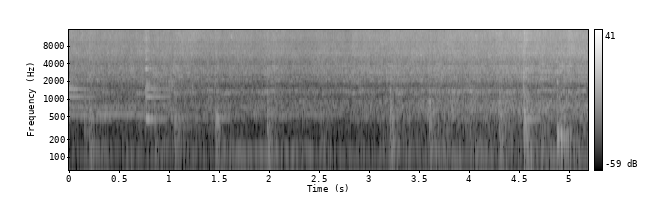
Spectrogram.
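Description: Goat mutton, already steamed and cooked, stirred in a pan with a steady sizzle underneath and a string of spoon scrapes and clinks at irregular intervals, close and fairly loud.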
